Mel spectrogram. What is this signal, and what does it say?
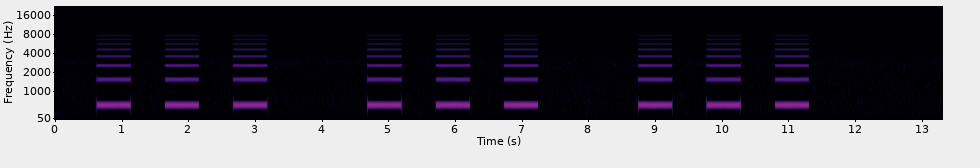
Alarm pattern, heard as an alarm's beeps, played three times, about 510 Hz. Temporal three. Smoke or fire, evacuate.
